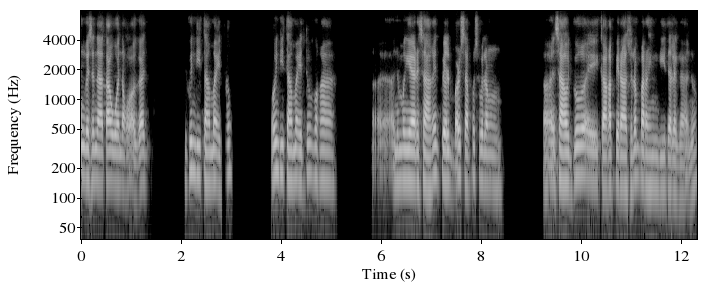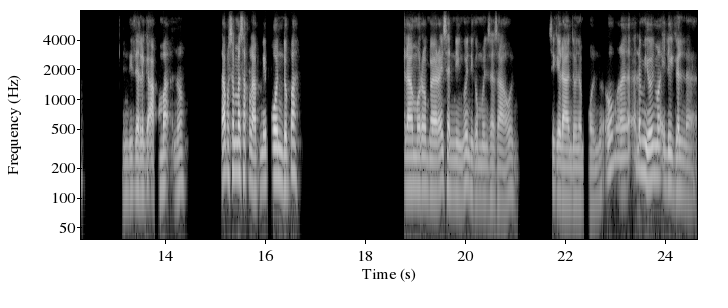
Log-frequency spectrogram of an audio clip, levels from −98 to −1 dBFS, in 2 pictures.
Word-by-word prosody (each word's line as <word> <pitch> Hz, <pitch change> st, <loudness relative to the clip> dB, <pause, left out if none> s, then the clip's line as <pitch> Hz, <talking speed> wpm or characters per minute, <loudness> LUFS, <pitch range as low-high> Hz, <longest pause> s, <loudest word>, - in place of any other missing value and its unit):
hanggang 160 Hz, -2 st, 0 dB
sa -, -, -5 dB
natauhan 145 Hz, -1 st, +2 dB
ako 135 Hz, -, -3 dB
agad. 140 Hz, +5 st, -2 dB, 0.7 s
Sabi -, -, -19 dB
ko -, -, -2 dB
hindi 170 Hz, -2 st, -4 dB
tama 150 Hz, 0 st, 0 dB
ito, 170 Hz, +7 st, -11 dB, 0.7 s
oo, 170 Hz, -, -2 dB
hindi 175 Hz, -2 st, -6 dB
tama 155 Hz, -2 st, 0 dB
ito 175 Hz, +3 st, -9 dB
baka 150 Hz, -4 st, -5 dB, 0.7 s
a -, -, -17 dB, 0.4 s
anong 150 Hz, +1 st, -5 dB
mangyari 150 Hz, -1 st, +5 dB
sa 140 Hz, -2 st, +1 dB
akin, 170 Hz, +4 st, -4 dB
12 150 Hz, -1 st, 0 dB
hours 170 Hz, -, +1 dB
tapos 160 Hz, +3 st, -5 dB
walang, 140 Hz, -4 st, -6 dB, 0.8 s
ah, 75 Hz, +2 st, -2 dB
yung 75 Hz, -, -3 dB
sahod 145 Hz, -3 st, +3 dB
ko 170 Hz, +3 st, 0 dB
ay 75 Hz, -2 st, -3 dB
kakapiraso 135 Hz, -1 st, +1 dB
lang 155 Hz, +2 st, -4 dB
parang 140 Hz, -2 st, 0 dB
hindi 130 Hz, -1 st, -8 dB
talaga 120 Hz, -3 st, -4 dB
ano, 135 Hz, +6 st, -11 dB, 0.7 s
hindi 115 Hz, +2 st, -8 dB
talaga 125 Hz, -1 st, +3 dB
akma 140 Hz, +3 st, 0 dB
'no. 145 Hz, +3 st, -4 dB, 0.7 s
Tapos 175 Hz, 0 st, +5 dB
ang 185 Hz, -1 st, +6 dB
masaklap 160 Hz, -7 st, +3 dB
may 145 Hz, +1 st, 0 dB
pondo 160 Hz, -4 st, +5 dB
pa. 185 Hz, -2 st, +2 dB, 2.1 s
Kailangan 130 Hz, 0 st, +5 dB
mo -, -, +4 dB
raw 130 Hz, -, +4 dB
bayaran 125 Hz, 0 st, +4 dB
yung 145 Hz, -, +2 dB
isang 130 Hz, -4 st, -1 dB
linggo 120 Hz, +1 st, -3 dB
hindi 135 Hz, -4 st, -2 dB
ko 115 Hz, -, -4 dB
muna 110 Hz, -1 st, -6 dB
sasahod. 110 Hz, +2 st, -3 dB, 0.7 s
Kasi -, -, -8 dB
kailangan 110 Hz, -3 st, +4 dB
daw 105 Hz, 0 st, -4 dB
ng 105 Hz, 0 st, -6 dB
pondo, 100 Hz, +3 st, -9 dB
oo, 220 Hz, +7 st, -3 dB
ma 130 Hz, +1 st, 0 dB, 0.2 s
alam -, -, 0 dB
mo -, -, 0 dB
'yon, 155 Hz, +3 st, +4 dB
mga 170 Hz, 0 st, +1 dB
illegal 135 Hz, -3 st, 0 dB
na, 110 Hz, -2 st, -6 dB
140 Hz, 170 wpm, -26 LUFS, 125-155 Hz, 2.1 s, ang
